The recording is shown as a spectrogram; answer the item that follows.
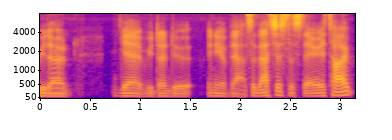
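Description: A man with an Australian accent, very deep and low in pitch, at a fairly quick pace with fairly even intonation, in a dry, close sound with no echo. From Sydney, Australia. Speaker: podcast guest. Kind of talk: casual chat.

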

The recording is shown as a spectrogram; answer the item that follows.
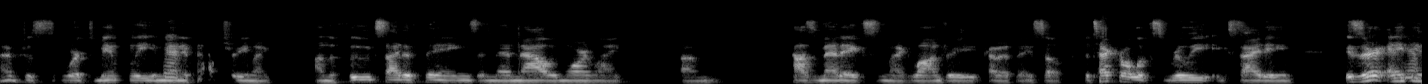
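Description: An American-accented man talks at a moderate pace, his loudness swinging widely. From United States. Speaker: podcast host. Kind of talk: interview.

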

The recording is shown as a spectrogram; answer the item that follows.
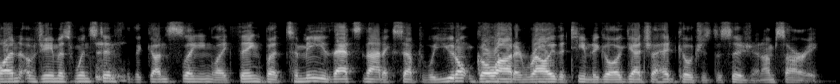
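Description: A man with an American accent speaks in a normal speaking voice at a medium pitch and fairly even intonation. His pace is fairly quick, with hardly any pauses. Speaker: podcast host. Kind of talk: casual chat about football.

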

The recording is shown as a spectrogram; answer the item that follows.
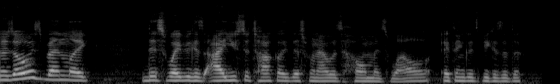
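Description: With a Bahamian accent, a woman speaks at a fairly quick pace. Her pitch is fairly low. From the Bahamas.

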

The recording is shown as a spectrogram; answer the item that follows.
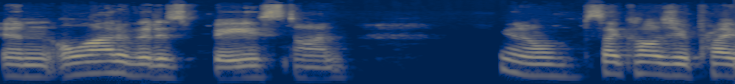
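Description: In a quiet background, a woman's intonation stays flat and monotone. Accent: Spanish. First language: Spanish. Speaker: licensed professional counselor. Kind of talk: casual interview conversation.

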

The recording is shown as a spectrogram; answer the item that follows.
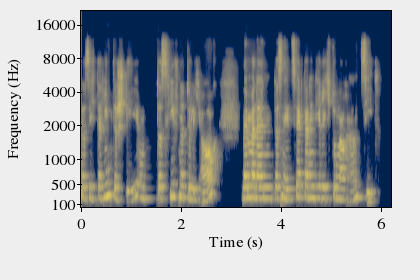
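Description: Her tone is bright and sharp, with a fairly high pitch. The woman's pitch varies in an ordinary way. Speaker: IT executive recruiter and podcast guest. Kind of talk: casual interview.

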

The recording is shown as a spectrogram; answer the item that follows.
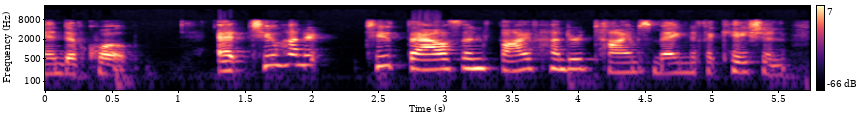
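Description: At a very slow pace, the speaker sounds somewhat breathy. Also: woman, fairly high pitch for a woman, lively intonation. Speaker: radio show host. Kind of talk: radio host patter, interview intro and sign-off. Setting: radio studio. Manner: polished, warm, measured.

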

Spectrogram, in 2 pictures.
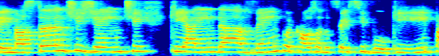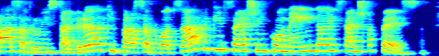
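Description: Her voice high, a woman talks at a moderate pace with hardly any pauses and ordinary pitch variation. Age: 40s. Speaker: digital content specialist in family business. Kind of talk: interview.

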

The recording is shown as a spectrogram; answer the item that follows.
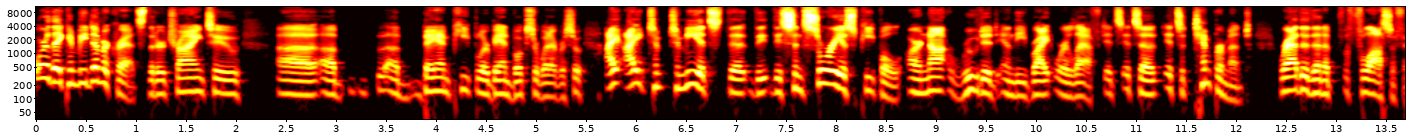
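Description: A man with an American accent speaks at a fairly quick pace and a medium pitch, with lively intonation. The recording is very clean, dry and close, with no echo and a silent background. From Oklahoma.

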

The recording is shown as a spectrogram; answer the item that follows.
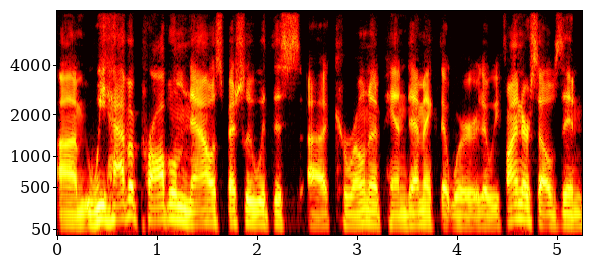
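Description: Speaking with an American accent in a plain, everyday voice, a man talks at a fairly quick pace with hardly any pauses, fairly low pitch and ordinary pitch variation, in a dry, close sound with no echo over a quiet background. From California, identifies as Texan. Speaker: presidential candidate, podcaster. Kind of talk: political debate.

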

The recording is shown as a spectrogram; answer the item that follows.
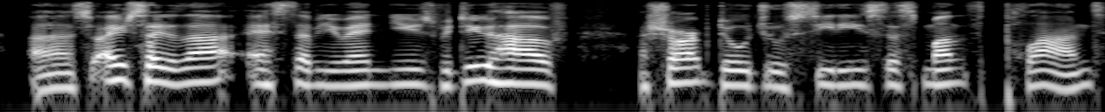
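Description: A croaky man with a fairly high pitch and a bright, sharp tone talks at a moderate pace with fairly even intonation, the sound dry and close with no echo.

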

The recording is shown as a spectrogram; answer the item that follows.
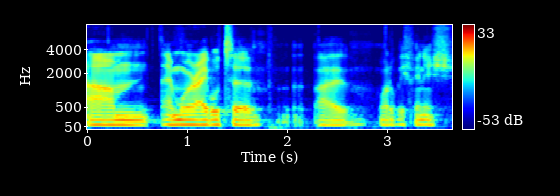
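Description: A man's fairly low voice with an Australian accent. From Wollongong, New South Wales, Australia. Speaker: mechatronics engineer. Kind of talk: casual interview chat. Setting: in-person studio.

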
